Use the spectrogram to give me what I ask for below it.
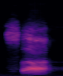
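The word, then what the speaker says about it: ث: সা সা শক্ত হবে না, সা।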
